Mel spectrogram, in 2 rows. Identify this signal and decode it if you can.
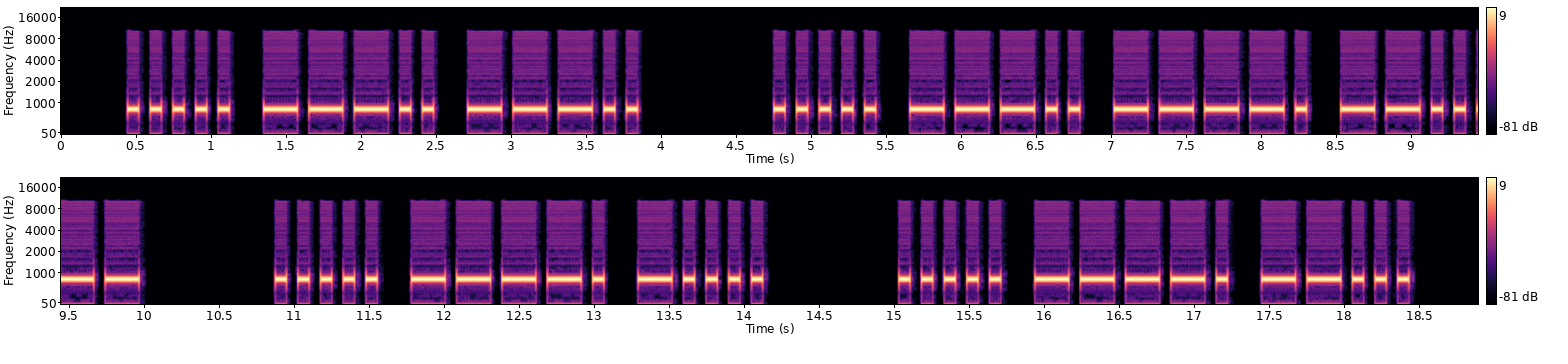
Morse code, heard as a keyed tone, about 16 wpm, 800 Hz. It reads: 588 589, 596 597
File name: CW Code Groups @15WPM / RSTs / Various RST Nos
